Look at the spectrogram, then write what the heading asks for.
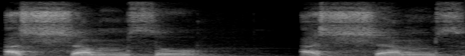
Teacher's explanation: لام کا تلفظ اس میں نہیں کریں گے، اس کو ہم تشدید کے ساتھ آگے ملا کر کے اس کو پڑھیں گے · جب اس پر الف لام ہم داخل کریں گے تو پڑھیں گے الشمس، الشمس، یعنی لام کو یہاں نہیں پڑھیں گے بلکہ الف کو شین کو ڈبل کر کے اس کو پڑھیں گے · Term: حروف شمسی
